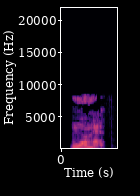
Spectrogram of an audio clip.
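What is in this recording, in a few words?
"warm-up", American English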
